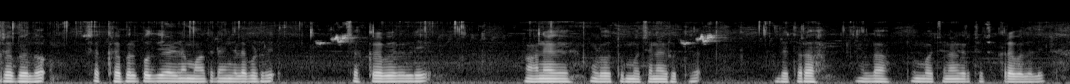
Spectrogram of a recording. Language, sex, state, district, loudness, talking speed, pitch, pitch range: Kannada, male, Karnataka, Shimoga, -18 LUFS, 105 wpm, 135 Hz, 125-140 Hz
